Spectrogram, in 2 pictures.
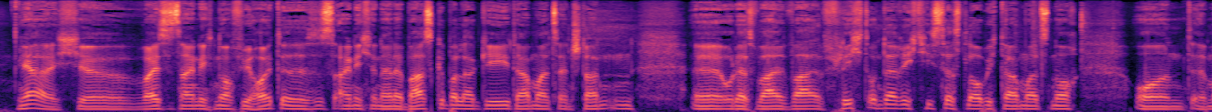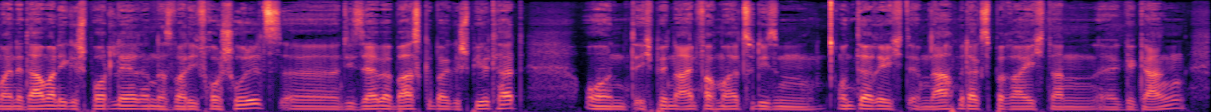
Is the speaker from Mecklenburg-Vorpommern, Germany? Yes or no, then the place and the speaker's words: yes; Rostock, Mecklenburg-Vorpommern, Germany; bin schon als kleiner Junge im Ostseestadion gewesen mit meiner Familie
